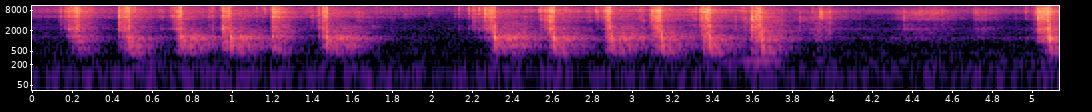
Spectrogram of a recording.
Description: Kitchen noise. There is no code.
